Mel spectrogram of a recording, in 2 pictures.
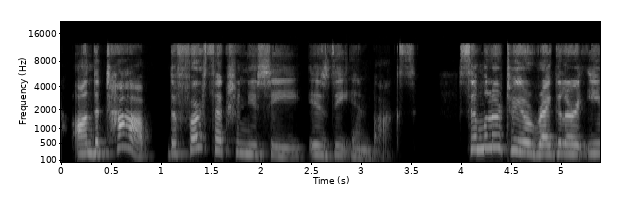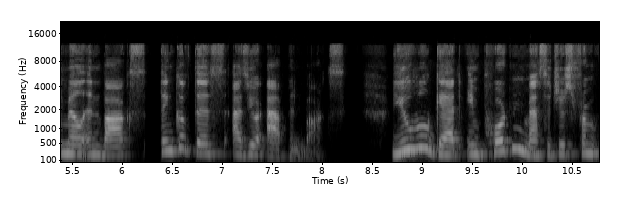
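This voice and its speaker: Her pitch swinging very widely, a woman speaks against a quiet background. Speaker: presenter. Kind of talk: tutorial. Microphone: webcam.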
